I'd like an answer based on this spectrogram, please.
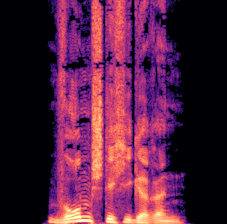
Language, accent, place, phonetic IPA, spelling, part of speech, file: German, Germany, Berlin, [ˈvʊʁmˌʃtɪçɪɡəʁən], wurmstichigeren, adjective, De-wurmstichigeren.ogg
- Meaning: inflection of wurmstichig: 1. strong genitive masculine/neuter singular comparative degree 2. weak/mixed genitive/dative all-gender singular comparative degree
